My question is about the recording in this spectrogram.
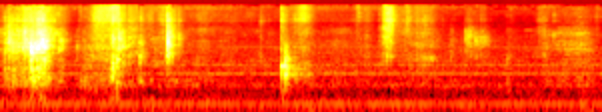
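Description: A cardboard box of Hornady bullets being handled and opened: a short scrape and rustle of cardboard near the start, then a few light clicks and knocks as the box and bullets are set down.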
